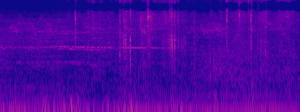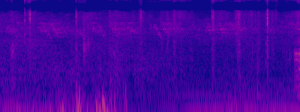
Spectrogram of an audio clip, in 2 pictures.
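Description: A mare's hooves stepping and shifting on dry dirt and straw: scattered soft knocks, the loudest just before four seconds in, over a steady low hum.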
